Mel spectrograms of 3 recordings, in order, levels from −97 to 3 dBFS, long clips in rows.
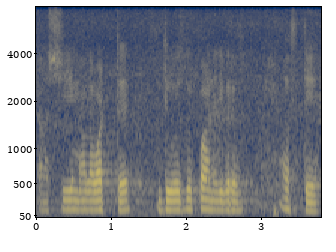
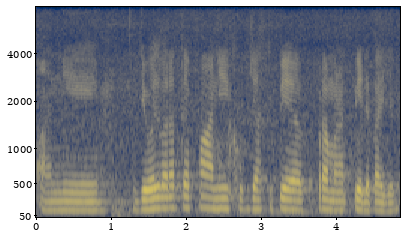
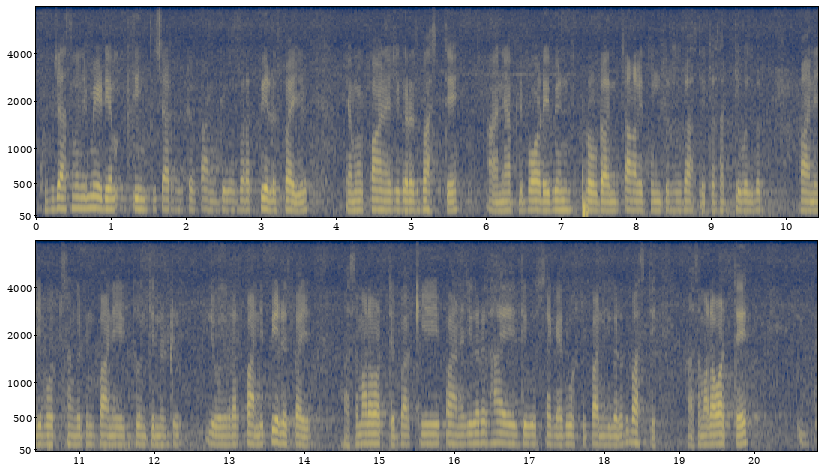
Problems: constant background noise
